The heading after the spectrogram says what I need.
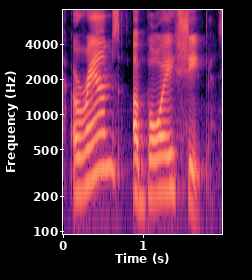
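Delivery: ordinary delivery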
